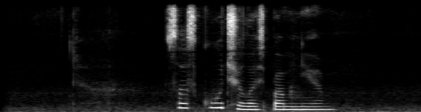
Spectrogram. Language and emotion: Russian, sad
